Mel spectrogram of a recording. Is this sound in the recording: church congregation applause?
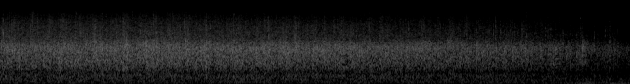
yes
